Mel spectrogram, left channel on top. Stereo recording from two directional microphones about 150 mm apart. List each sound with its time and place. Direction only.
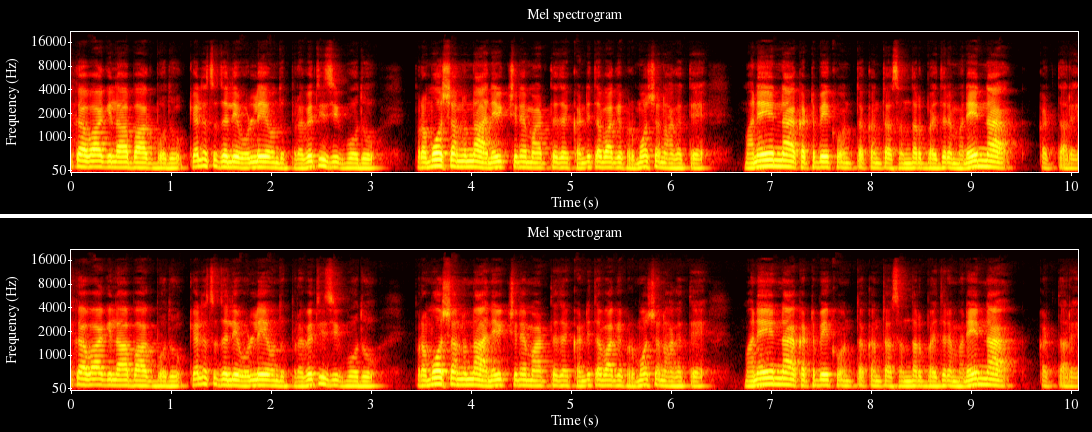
0.0 s speech: 25° left (ahead or behind)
